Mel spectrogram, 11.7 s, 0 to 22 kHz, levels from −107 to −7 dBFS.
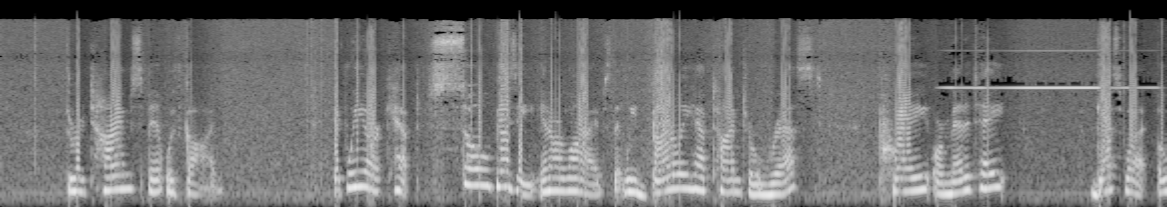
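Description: Integer overflow runs through the whole speech clip. The loudest peaks are driven about 7 dB past full scale. Instead of being limited, those samples wrap to the opposite sign. Under one percent of samples are affected, yet each one snaps out as a violent crack, harsher than clipping.

Gain pumping is also present from start to finish. The swing is around 15 dB. The likely cause is input gain set far too high, with a fast limiter clamping down on every peak. The speech sounds squashed and flat in level.

A feedback whistle appears at 9.33 s and lasts to the end. It is a thin tone at 4.5 kHz, well below the speech in level, swelling and fading slowly. This likely comes from the loudspeaker-to-microphone loop sitting right at the edge of feedback without running away. The room noise stays faint beneath it.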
